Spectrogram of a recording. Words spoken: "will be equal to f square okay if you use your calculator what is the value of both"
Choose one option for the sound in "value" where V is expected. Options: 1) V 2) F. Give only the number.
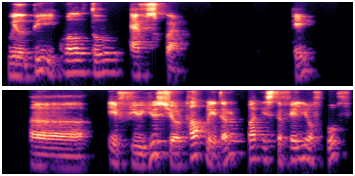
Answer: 2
